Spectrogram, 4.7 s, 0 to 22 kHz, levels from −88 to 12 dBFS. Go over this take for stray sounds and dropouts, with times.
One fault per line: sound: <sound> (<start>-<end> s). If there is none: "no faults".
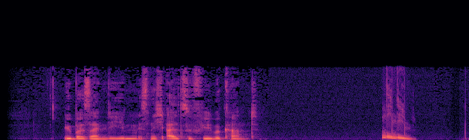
sound: chirp (3.8-4.2 s)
